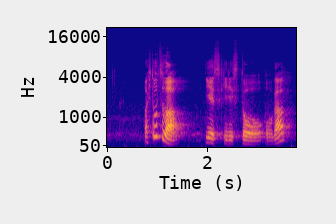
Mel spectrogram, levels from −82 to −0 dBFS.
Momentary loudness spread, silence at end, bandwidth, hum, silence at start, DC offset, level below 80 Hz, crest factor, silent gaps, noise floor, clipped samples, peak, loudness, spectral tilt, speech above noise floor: 18 LU; 0.15 s; 13.5 kHz; none; 0.75 s; under 0.1%; -78 dBFS; 24 dB; none; -62 dBFS; under 0.1%; -2 dBFS; -24 LUFS; -2.5 dB/octave; 38 dB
